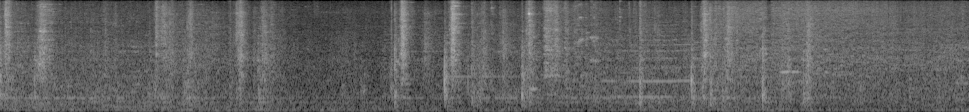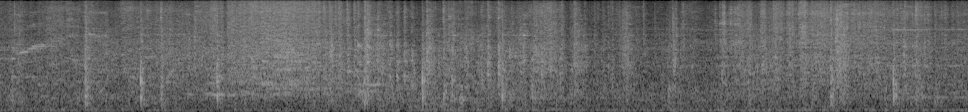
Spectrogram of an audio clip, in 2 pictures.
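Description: Excursion train rolling by: wheels clicking and knocking irregularly over rail joints above a steady low rumble, with a few brief wheel squeals.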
